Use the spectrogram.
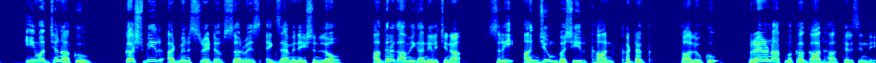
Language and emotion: Telugu, neutral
